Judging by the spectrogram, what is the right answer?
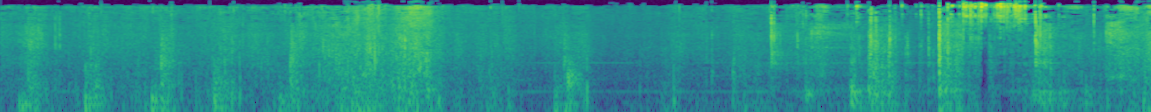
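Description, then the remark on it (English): Keys jangle and click as the front door of a bungalow home is locked, a run of sharp metallic rattles and clunks over a steady windy rumble, with no voices. “So lock my front door.”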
